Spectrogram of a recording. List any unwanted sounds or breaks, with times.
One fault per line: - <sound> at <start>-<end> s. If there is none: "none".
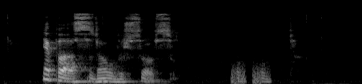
- laugh at 2.3-2.7 s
